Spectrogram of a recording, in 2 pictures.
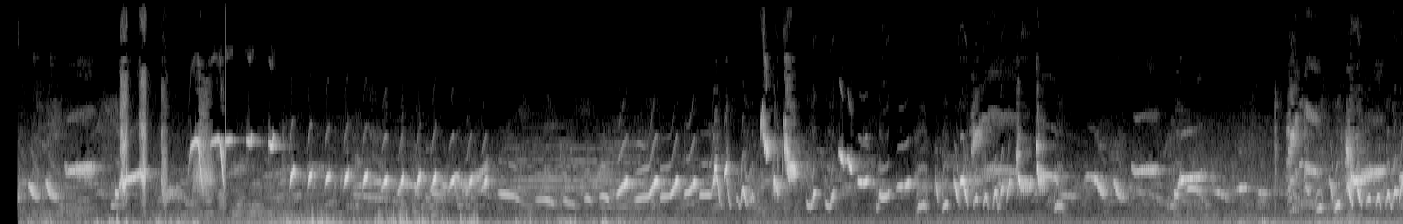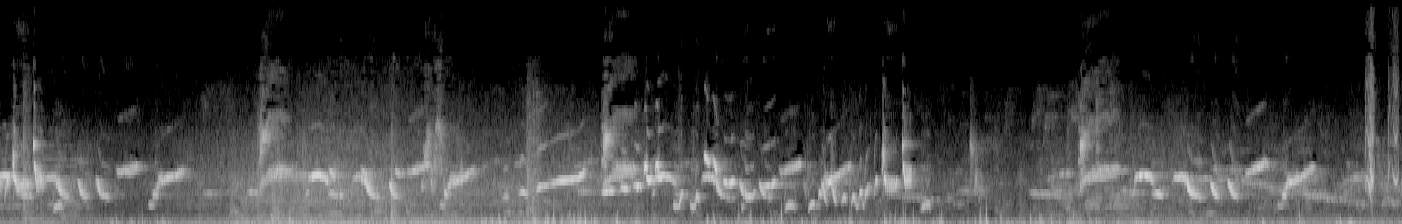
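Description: White-rumped shama (murai batu) singing a long, varied song of rapid whistles, chirps and chattering notes with quick runs of repeated notes, almost without pause.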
